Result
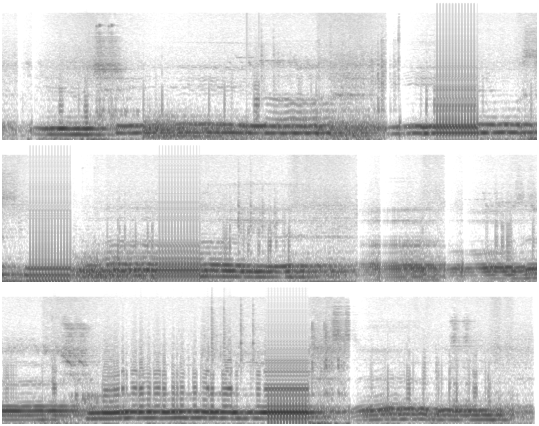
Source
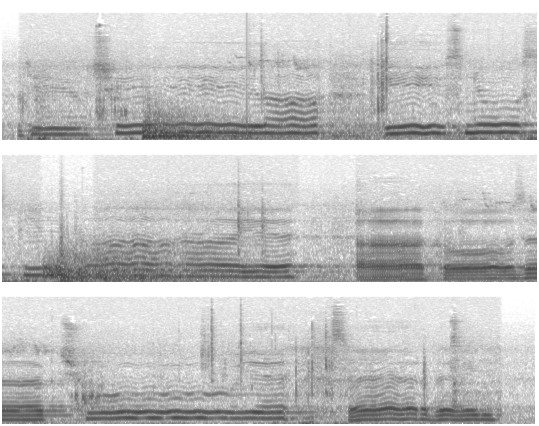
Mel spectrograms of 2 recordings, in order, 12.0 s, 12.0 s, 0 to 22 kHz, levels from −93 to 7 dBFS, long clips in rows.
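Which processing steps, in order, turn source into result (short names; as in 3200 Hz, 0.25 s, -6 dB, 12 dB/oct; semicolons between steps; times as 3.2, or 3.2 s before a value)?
reverse; compressor 10:1, threshold -33 dBFS, peak gain reduction 15.5 dB; reverse; EQ curve 130 Hz 0 dB, 340 Hz +14 dB, 670 Hz -4 dB, 1100 Hz -10 dB, 3600 Hz -1 dB; on a send: echo 91 ms -3 dB; on the sum: auto swell 0.203 s; hard clip -19.5 dBFS, distortion -21 dB; high shelf 9800 Hz +6 dB; notches 50/100/150/200/250/300/350 Hz; comb 5.8 ms, depth 38%; stuck buffer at 3.24/4.2/5.17/10, samples 1024, times 13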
